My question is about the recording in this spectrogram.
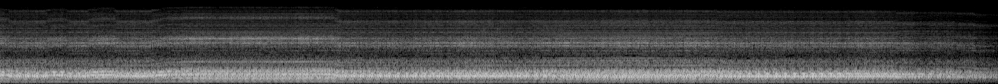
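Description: Simulated truck engine from an electronic RC sound module, idling steadily. About two seconds in it revs up for a second or two, then drops back to idle and fades out at the end.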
